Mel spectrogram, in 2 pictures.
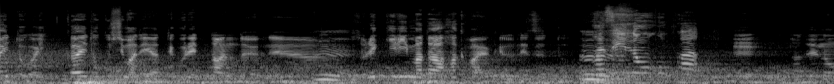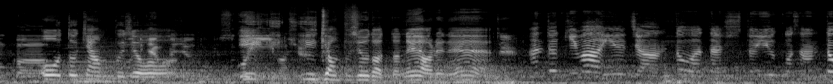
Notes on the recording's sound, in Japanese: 2023年7月22〜23日に開催されたOMM LITE＆BIKE 2023に参加して、道中で収録してきました。会場の白馬村まで車で12時間。行きの車中、1日目の終了後、帰りの車中の3回にわけて収録しています。車中では雑音が多く、ノイズキャンセルしたらエコーかかったような音声になっています。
